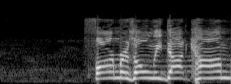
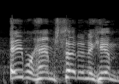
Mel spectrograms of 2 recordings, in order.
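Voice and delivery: ordinary delivery

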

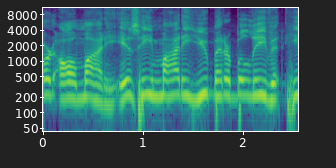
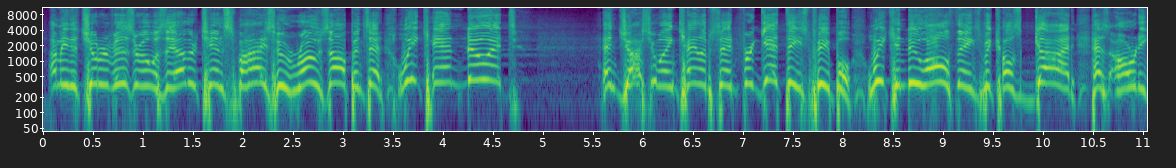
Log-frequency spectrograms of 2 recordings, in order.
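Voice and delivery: high, driving sermon voice; fired-up preaching; 7 semitones higher than usual. Acted. Pastor rallies church against naysayers, fired up.

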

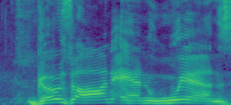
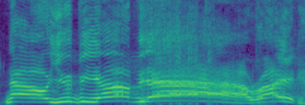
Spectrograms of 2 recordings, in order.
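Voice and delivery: excited shout; 7 semitones higher, much slower than usual. Acted. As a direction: whip the crowd up with a big shout. Pastor shows crowd cheering.

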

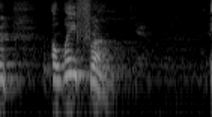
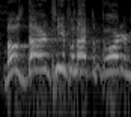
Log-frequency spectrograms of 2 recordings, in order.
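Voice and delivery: higher-pitched mock outrage; mock indignant complainer; 9 semitones higher than usual. Mocks an angry complaint about strangers.

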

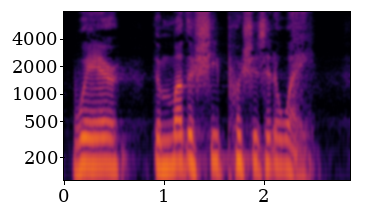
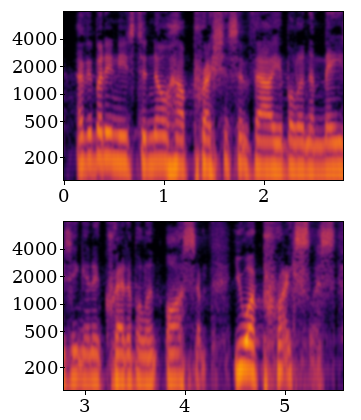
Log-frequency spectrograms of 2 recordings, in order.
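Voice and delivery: ordinary talk, nothing marked

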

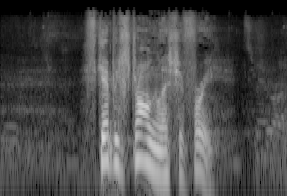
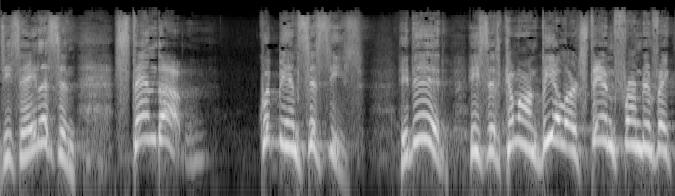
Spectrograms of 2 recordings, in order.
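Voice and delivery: loud, high, driving preaching; preaching at full force; 7 semitones higher, 5 dB louder than usual. Real, not acted. Preacher telling Christians not to quit, loud and high. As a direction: push it like a revival preacher.

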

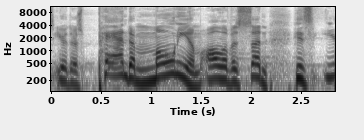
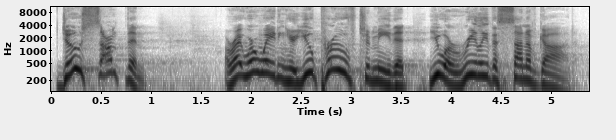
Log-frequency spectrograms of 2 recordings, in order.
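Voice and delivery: impatient, raised-pitch demand for proof; mock challenge; 3 semitones higher, 3 dB louder than usual. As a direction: act out a demanding skeptic. Acts Pharisees demanding a sign.

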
